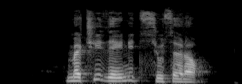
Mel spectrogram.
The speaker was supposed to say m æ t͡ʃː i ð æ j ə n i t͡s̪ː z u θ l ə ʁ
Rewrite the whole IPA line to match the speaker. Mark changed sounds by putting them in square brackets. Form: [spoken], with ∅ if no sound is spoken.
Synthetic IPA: m æ t͡ʃː i ð æ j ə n i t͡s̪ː [s] u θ [ɾ] ə ʁ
